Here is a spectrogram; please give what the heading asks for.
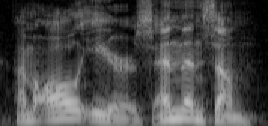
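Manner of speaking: ordinary delivery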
